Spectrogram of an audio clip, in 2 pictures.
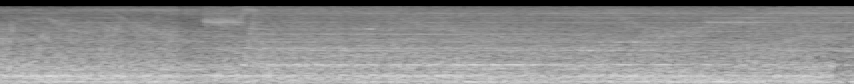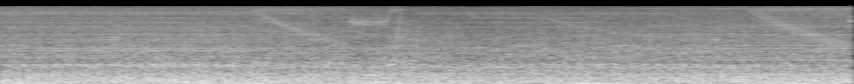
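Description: Experimental synthesizer noise music: a dense wash of hiss with several steady high tones held over it and a couple of falling high sweeps. About halfway through, a heavier low rumble comes in underneath.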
